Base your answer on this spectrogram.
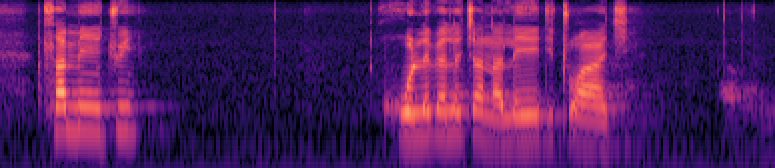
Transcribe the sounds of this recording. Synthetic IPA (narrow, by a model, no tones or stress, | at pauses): ɬʰameːt͡ʃʼwɪ | ɣʊlɪbɛlɛt͡ʃʼanalɪditʼwaːt͡ʃʼɪ̥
